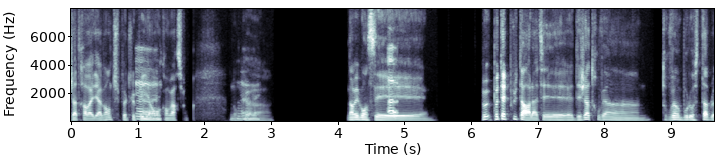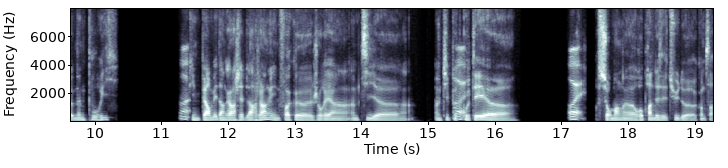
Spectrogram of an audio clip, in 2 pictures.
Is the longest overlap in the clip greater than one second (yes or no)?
no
